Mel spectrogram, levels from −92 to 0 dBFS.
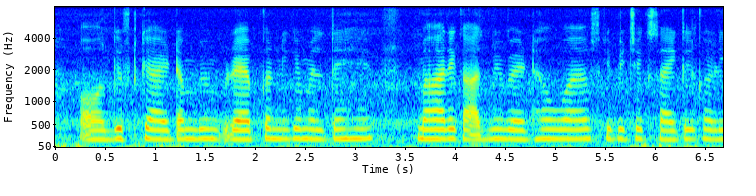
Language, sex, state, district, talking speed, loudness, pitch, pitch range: Hindi, female, Bihar, Begusarai, 195 wpm, -32 LUFS, 200 Hz, 195-205 Hz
